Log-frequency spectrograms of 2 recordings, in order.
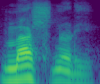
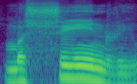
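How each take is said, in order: First: Machinery with stressed MASH; mistaken pronunciation. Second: Machinery as muh-SHEEN-ree; correct pronunciation. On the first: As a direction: say machinery as MASH-uh-nuh-ree. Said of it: "It's not machinery". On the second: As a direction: stretch a stressed SHEEN in machinery. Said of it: "What is it?". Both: Shown as a demonstration.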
